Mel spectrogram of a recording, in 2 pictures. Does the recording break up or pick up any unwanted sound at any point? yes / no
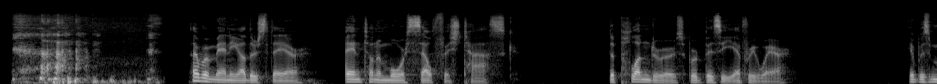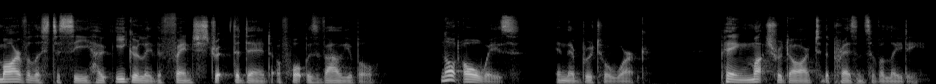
yes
